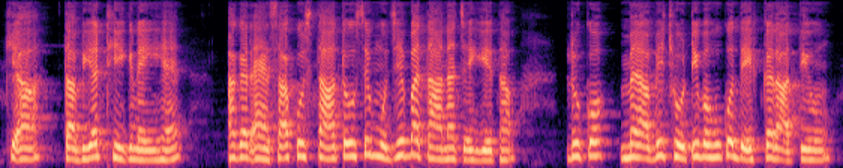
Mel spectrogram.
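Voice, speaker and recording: A woman's voice: medium pitch, a little slow, close to an everyday voice. A woman voicing a strict middle-aged mother-in-law who scolds and gives orders in a commanding way in a cartoon story. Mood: stern.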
